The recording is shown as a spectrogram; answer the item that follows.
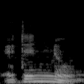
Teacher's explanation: that's not a voiceless N. That's a cluster, a sequence of those two sounds.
